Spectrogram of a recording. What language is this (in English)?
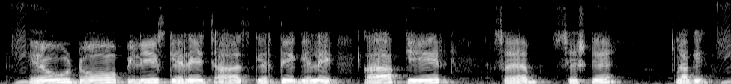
Bangla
